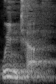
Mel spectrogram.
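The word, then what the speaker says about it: winter: আর একটু আগে বললাম টর উচ্চারণটা সামান্য ঠর মতো আনবে, উইন্টার। ওকে, আর শেষে রটা উচ্চারণ করব না, উইন্টার।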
